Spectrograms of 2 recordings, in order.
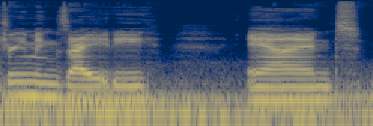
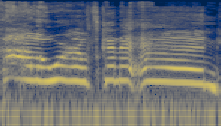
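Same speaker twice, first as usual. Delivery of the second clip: high, overblown despair; mock melodrama; 5 dB louder than usual. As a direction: ham up a tiny disaster. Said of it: "I'm like".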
